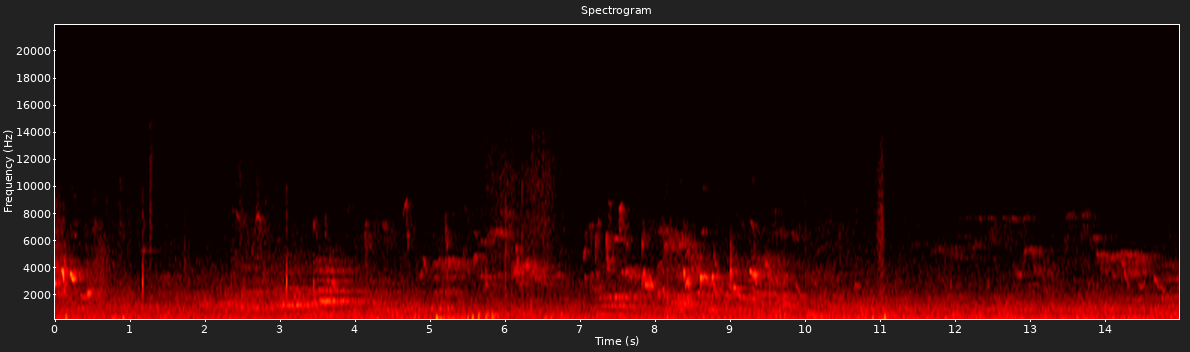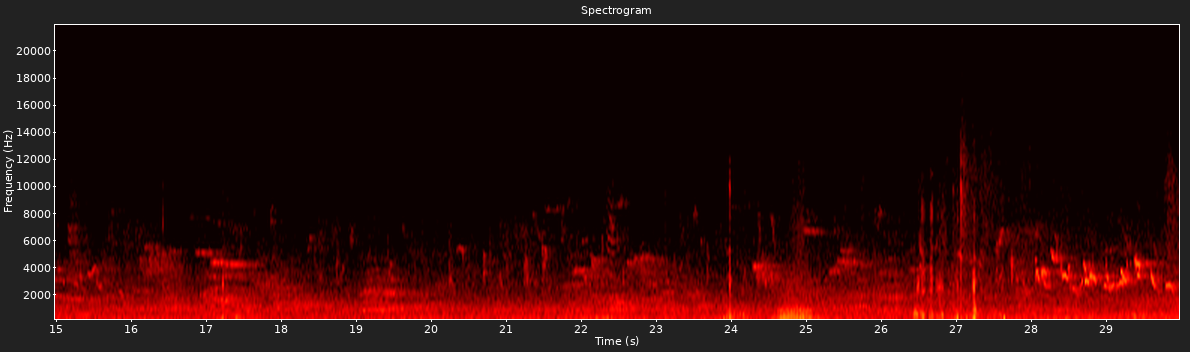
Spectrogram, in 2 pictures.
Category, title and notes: Soundscapes > Nature
20251203 baloo pardal car
baloo, car, pardal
